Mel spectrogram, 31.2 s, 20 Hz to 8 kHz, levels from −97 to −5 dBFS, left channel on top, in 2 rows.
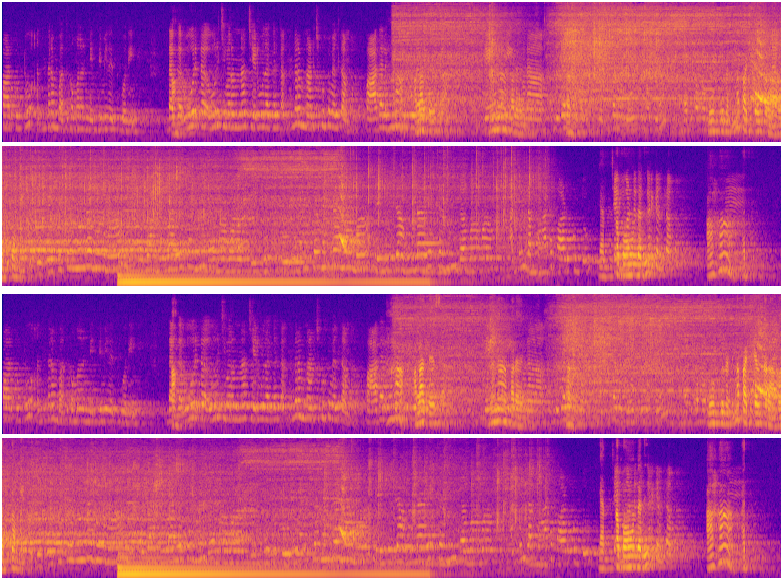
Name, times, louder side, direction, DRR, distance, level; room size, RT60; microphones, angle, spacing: voice 1, 0.0-2.7 3.3-7.0 7.3-9.0 9.6-13.3 13.6-14.7 15.3-27.3 27.8-29.0 30.0-30.4, left 1 dB, 50° left, 4 dB, 3.6 m, -32 dB
voice 2, 7.7-8.7 9.7-10.4 11.3-11.4 14.1-15.9 27.5-28.5 29.7-30.4, right 4 dB, 55° right, 9 dB, 2.0 m, -24 dB
sound 1, 7.8-26.5, left 3 dB, 90° left, 5.7 m, -28 dB
Bass guitar, 17.9-24.1, right 2 dB, 80° right, 0.8 m, -27 dB
27.5 x 26.0 x 8.1 m, 2.2 s
head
